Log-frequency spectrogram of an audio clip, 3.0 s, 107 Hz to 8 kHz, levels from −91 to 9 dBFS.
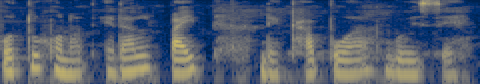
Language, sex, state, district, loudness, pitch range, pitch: Assamese, female, Assam, Sonitpur, -21 LUFS, 185-215 Hz, 200 Hz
